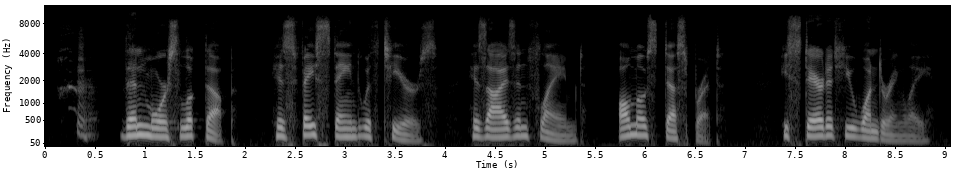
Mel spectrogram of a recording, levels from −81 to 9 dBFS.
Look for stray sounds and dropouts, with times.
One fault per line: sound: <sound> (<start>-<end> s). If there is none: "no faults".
sound: laugh (0.1-0.6 s)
